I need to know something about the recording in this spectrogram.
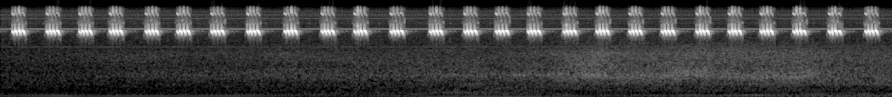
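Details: Cricket chirping steadily, short bright pulses repeated about three times per second for the whole stretch, each chirp evenly spaced, over a quiet background with only a faint low hum.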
